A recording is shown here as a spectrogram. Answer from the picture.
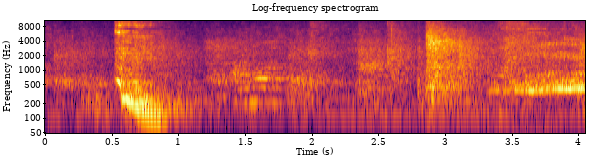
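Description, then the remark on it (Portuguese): A door is pushed shut with a creaking swing and a solid thud near the start, followed by a second softer bump; muffled voices murmur in the background throughout. “Costa a porta, por favor.”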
